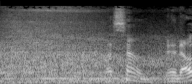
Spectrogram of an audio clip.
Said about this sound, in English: That car didn't sound good.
